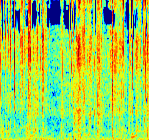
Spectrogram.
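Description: Clear plastic packaging crinkling as it is handled in the hands, a dense run of irregular crackles.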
